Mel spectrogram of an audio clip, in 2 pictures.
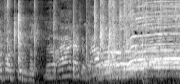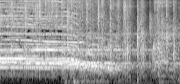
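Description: A small group of people claps close by.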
